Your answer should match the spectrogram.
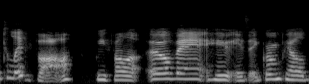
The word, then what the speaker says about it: Ove: Yes, I know, a lot of people have said it's meant to be pronounced Uva.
